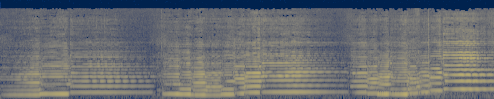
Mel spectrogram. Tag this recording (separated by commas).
Musical instrument, Bowed string instrument, Cello, Music, Classical music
